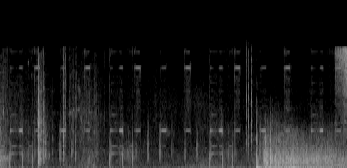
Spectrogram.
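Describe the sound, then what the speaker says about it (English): Gunfire in the video game Call of Duty Warzone crackles as a rapid series of sharp shots, moderately loud, followed by a louder burst of noise near the end. "Shots to the right."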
